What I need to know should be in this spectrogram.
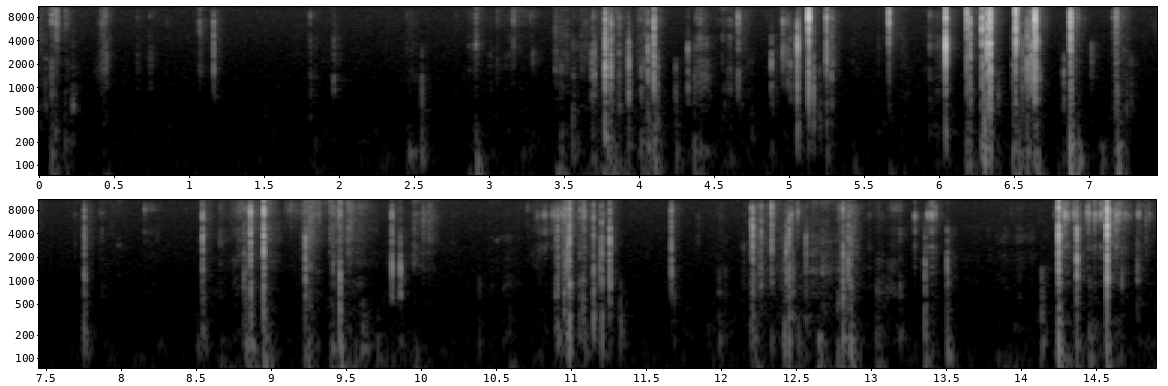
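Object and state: Crinkled plastic film bag.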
